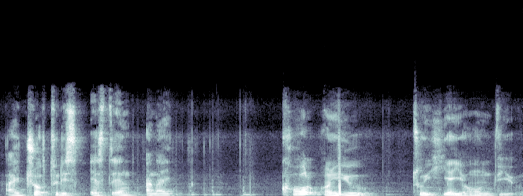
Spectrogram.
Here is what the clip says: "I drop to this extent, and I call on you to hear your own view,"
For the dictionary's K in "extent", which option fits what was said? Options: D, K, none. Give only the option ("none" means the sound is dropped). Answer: none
